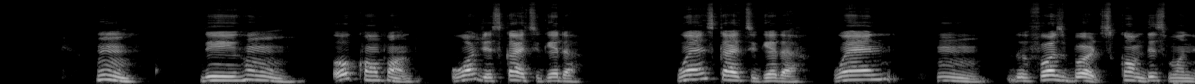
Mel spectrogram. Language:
Nigerian Pidgin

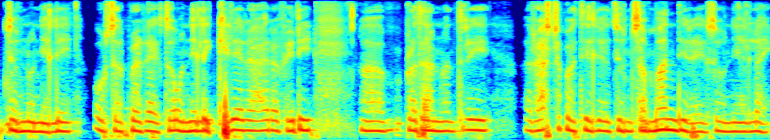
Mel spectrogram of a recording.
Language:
Nepali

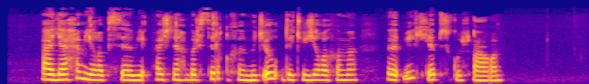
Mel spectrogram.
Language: Adyghe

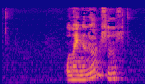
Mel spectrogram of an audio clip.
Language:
Turkish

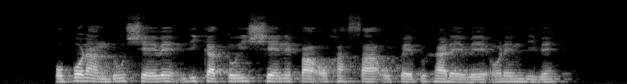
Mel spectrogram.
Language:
Guarani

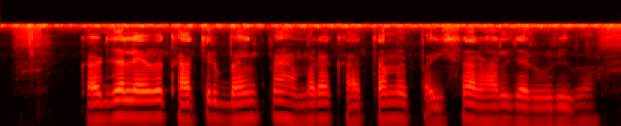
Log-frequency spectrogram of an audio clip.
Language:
Bhojpuri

